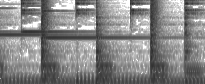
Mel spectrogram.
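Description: Background music with a steady beat: sharp, bright repeated notes, about three a second, over a held bass.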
